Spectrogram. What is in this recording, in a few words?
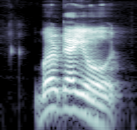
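"bergayut", Malay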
